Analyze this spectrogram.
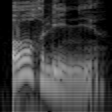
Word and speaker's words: hors ligne: Hors ligne, final here not pronounced, so ligne, and then here S is not pronounced, the final one, so hors, and remember H doesn't exist, so hors ligne.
